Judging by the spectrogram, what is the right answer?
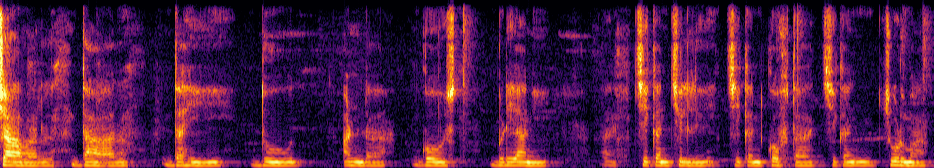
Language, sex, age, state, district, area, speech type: Urdu, male, 45-60, Bihar, Darbhanga, rural, spontaneous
